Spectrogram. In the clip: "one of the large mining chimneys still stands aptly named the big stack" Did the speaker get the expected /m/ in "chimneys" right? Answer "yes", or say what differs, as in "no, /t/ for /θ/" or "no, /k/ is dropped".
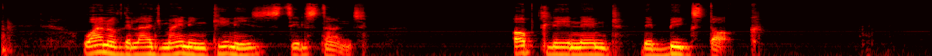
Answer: no, /m/ is dropped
